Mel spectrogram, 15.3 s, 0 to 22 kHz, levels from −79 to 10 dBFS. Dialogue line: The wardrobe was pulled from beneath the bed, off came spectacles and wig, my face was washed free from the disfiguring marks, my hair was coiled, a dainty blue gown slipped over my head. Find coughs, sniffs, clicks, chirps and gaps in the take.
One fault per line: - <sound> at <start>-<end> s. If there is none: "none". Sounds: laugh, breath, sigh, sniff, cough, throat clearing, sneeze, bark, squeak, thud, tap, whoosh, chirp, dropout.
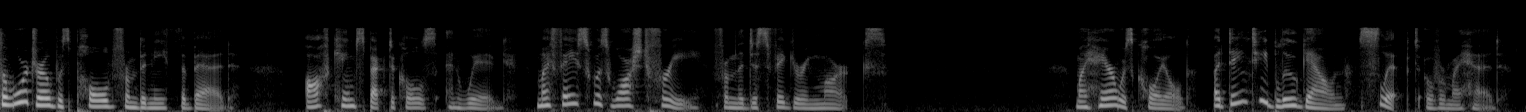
none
